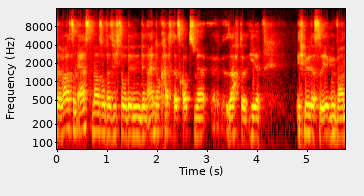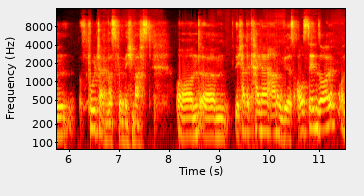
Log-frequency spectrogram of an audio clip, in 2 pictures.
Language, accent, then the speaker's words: German; Siegen, North Rhine-Westphalia, Germany; Genau, ich komme aus Siegen. Ich bin 48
